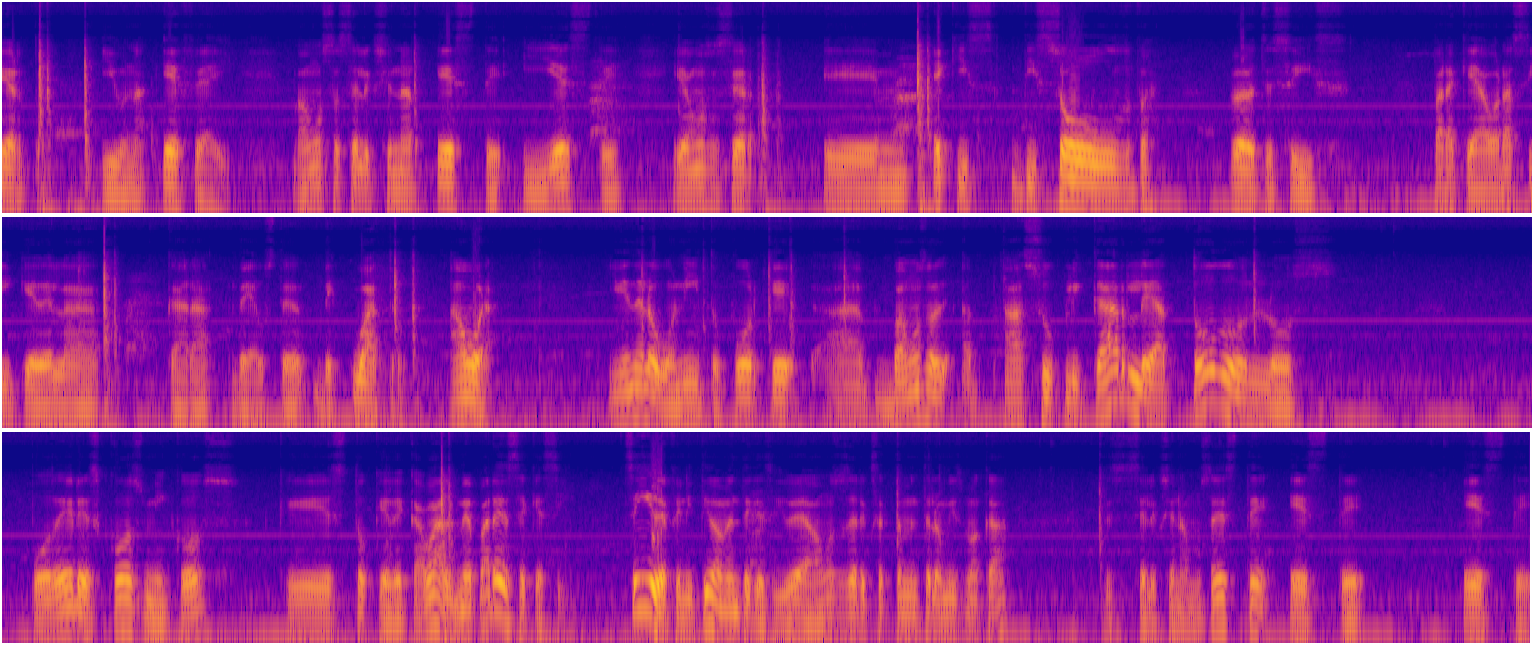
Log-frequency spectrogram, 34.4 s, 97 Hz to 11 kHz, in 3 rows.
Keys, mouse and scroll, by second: 0.3 f, 2.6 click, 4.3 shift+click, 6.9 x, 9.4-12.2 drag, 12.2 3, 12.6 click, 14.4 1, 16.4 shift+middle click, 16.9 shift+scroll up 2, 17.5 shift+scroll down 2, 18.0-19.1 ctrl+middle drag, 20.3 click, 21.9-24.0 shift+drag, 25.4 shift+click, 26.3 shift+f, 29.2 click, 30.8 click, 31.9 shift+click, 33.8-34.4 shift+drag.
